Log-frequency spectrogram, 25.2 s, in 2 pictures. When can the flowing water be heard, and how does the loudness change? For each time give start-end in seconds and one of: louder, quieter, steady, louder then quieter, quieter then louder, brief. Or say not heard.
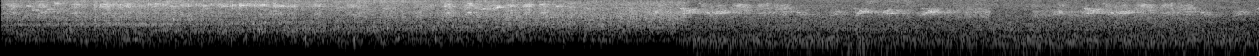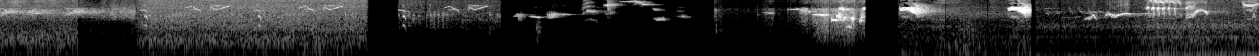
0.0-16.3 steady.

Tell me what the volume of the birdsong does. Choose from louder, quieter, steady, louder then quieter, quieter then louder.
louder.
